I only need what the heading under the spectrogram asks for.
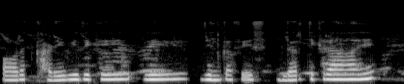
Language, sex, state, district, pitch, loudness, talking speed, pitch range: Hindi, female, Uttar Pradesh, Lalitpur, 225 Hz, -14 LUFS, 190 wpm, 215-240 Hz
